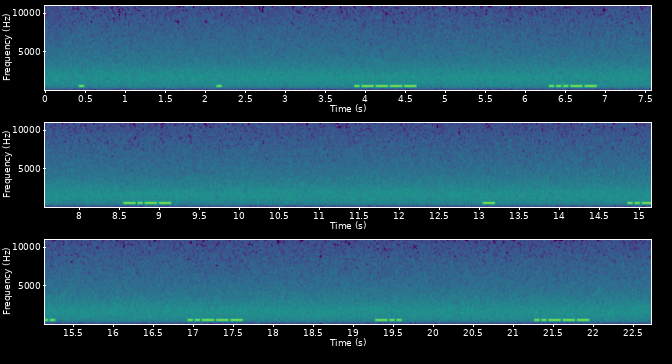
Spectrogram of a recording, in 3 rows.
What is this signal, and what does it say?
Morse code, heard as a keyed tone, machine-sent, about 27 wpm, spaced as for 5 wpm, 610 Hz. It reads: EE13Y TF2D2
